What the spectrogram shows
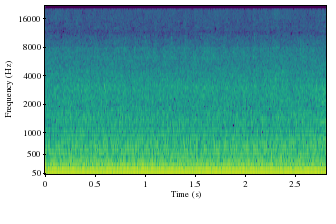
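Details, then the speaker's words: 1976 Chevrolet Monte Carlo 350 V8: deep, even burble at idle through a loud exhaust, smooth with no knocks or misses; healthy idle. "Door closes nicely for a big firm door. There you hear that rumble coming out of the 350 underneath the"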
